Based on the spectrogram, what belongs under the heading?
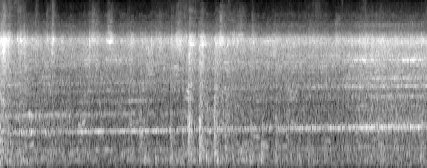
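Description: Merseyrail electric train running, heard from inside the carriage: a steady rumble of wheels on rails under a thin motor whine that slowly rises in pitch. A few clacks come about three seconds in.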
